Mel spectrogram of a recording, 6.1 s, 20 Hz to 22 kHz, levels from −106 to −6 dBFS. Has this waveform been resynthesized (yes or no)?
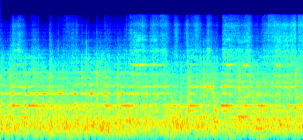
yes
